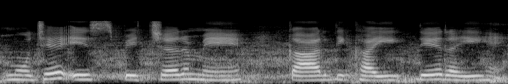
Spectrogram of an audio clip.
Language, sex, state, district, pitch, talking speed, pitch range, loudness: Hindi, female, Madhya Pradesh, Dhar, 215 Hz, 105 wpm, 200-230 Hz, -15 LUFS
